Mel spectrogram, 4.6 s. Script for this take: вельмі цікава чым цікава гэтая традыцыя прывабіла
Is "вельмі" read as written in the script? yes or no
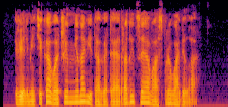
yes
